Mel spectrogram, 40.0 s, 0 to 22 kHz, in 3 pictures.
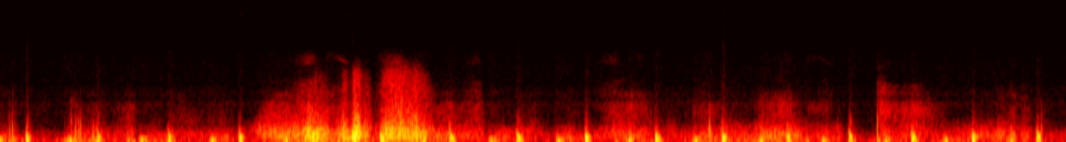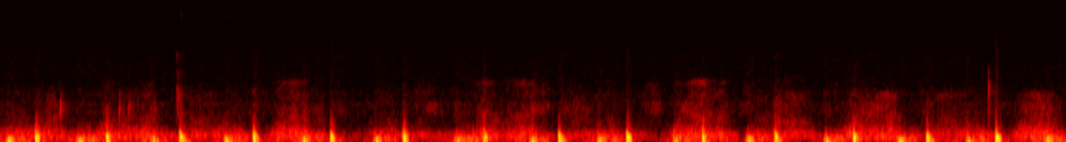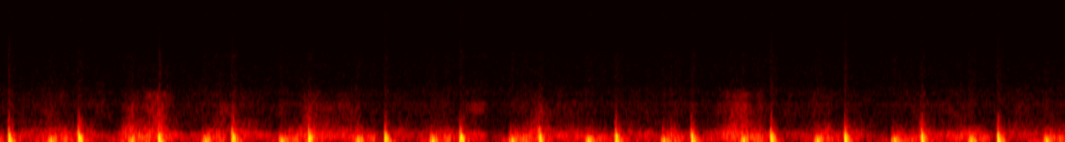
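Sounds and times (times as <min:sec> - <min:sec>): heartbeat thumps: 0:00.0 - 0:39.9
soft whooshing: 0:00.9 - 0:17.2.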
